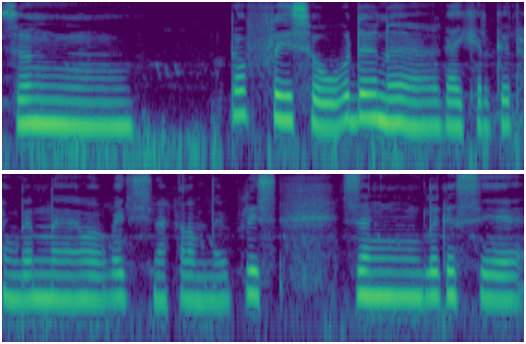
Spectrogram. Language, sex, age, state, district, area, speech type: Bodo, female, 30-45, Assam, Udalguri, urban, spontaneous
